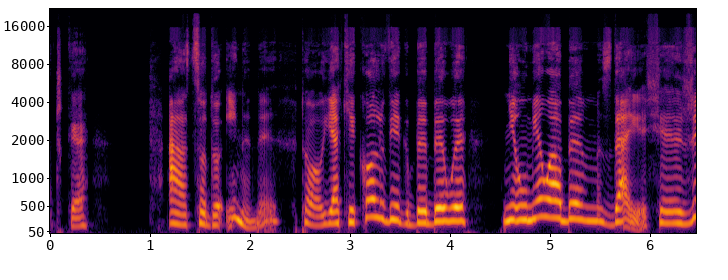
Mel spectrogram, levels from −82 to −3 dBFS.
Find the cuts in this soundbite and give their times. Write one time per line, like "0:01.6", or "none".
0:01.0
